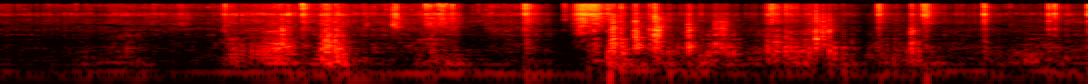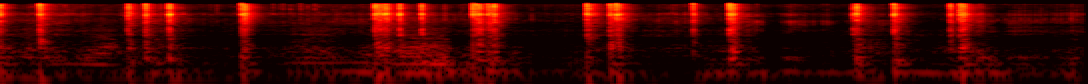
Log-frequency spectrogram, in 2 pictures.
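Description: Beyblade Burst spinning tops clashing in a plastic stadium: rapid sharp clacks of collisions, densest in the first few seconds, then sparser, irregular hits.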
